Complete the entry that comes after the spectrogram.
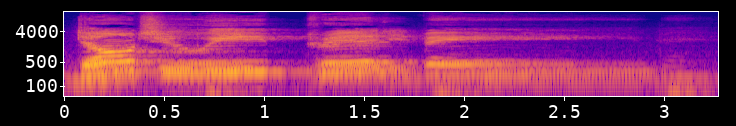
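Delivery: plain reading voice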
